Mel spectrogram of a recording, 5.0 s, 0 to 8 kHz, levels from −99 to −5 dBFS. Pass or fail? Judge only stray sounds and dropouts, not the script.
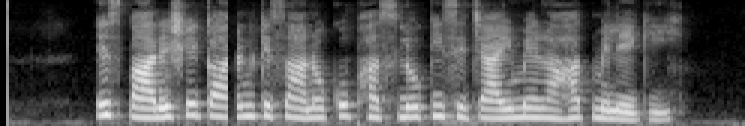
fail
